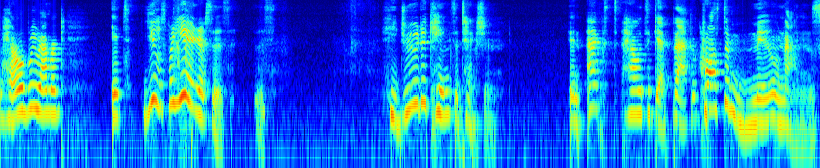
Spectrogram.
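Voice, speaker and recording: A woman reading a children's picture book aloud, storytelling with lively emphasis and the occasional stumble. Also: high-pitched, rough recording.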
